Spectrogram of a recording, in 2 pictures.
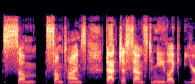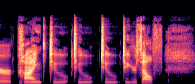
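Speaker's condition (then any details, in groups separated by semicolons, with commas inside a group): Stuttering; childhood-onset stuttering, no childhood therapy, covert over 30 years, unconscious word switching, open since 2007 albany nsa chapter; formerly avoided speaking situations, speechless at first self-help group meeting, said name and stutter by fourth or fifth; repeated sounds, repeated words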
